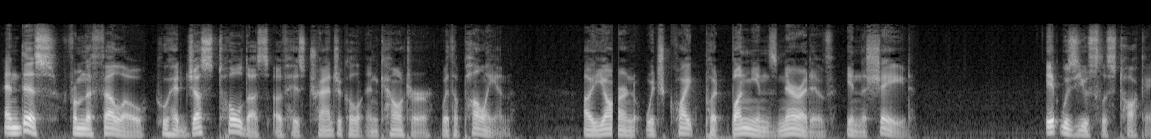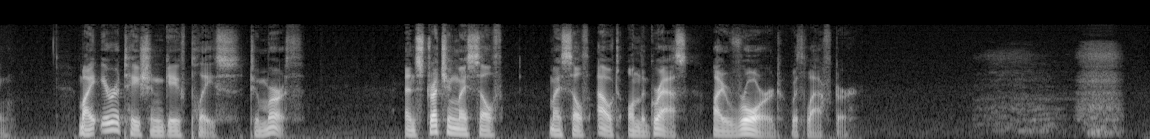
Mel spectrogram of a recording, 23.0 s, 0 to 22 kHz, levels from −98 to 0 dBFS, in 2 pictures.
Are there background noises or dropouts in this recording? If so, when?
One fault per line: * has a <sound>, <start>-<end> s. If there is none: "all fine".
* has a dropout, 6.1-6.2 s
* has a sigh, 21.2-22.8 s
